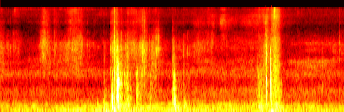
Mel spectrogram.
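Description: Tarot cards being handled on a table: a few short taps and rustles, the loudest about a second and a half in and another near the end, over a faint steady hum.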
